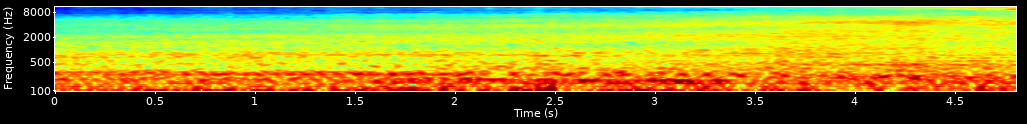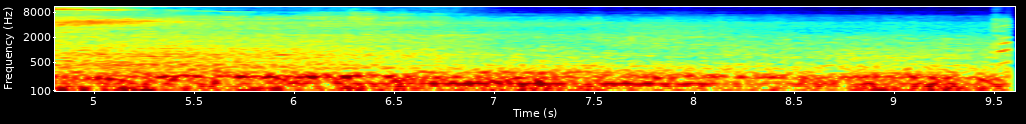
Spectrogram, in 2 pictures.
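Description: A truck driving past: a steady rumble of engine and tyres, with a hiss that swells to its loudest in the middle.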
